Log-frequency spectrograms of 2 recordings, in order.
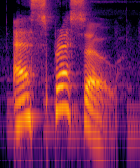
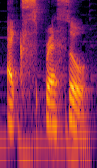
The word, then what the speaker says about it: espresso: that we are going to learn today is espresso yes PR e SS o s presto and how do you pronounce it in Malaysia thank you in Malaysia we pronounce espresso ax s expresso e x PR e s o expresso all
